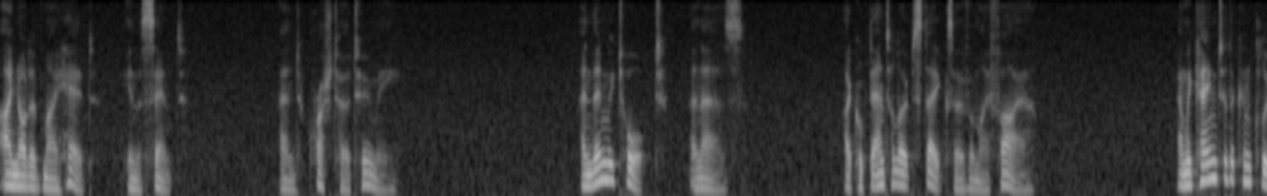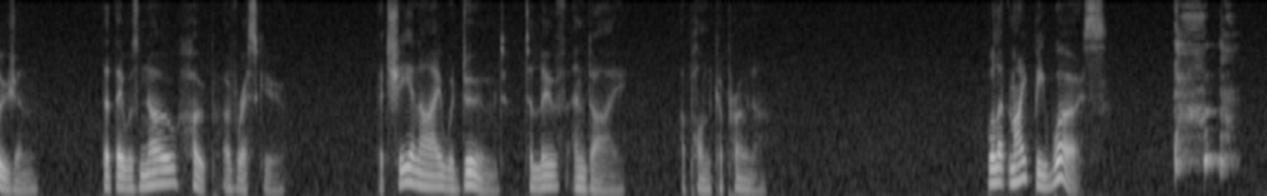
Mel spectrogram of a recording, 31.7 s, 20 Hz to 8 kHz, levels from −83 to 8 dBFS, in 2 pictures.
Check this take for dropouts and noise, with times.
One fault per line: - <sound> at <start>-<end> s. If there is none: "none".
- cough at 30.5-31.4 s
